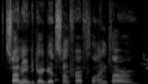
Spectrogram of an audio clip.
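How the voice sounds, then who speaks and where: A man's voice: mid-range voice, racing, darkish tone, clean tone, dry recording. A man on a casual livestream panel, throwing in teasing, jokey asides. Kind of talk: casual chat.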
